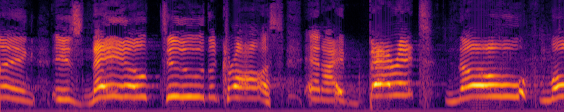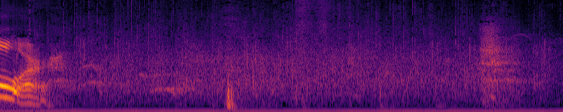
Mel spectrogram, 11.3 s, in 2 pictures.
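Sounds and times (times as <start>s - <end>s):
speech: 0.2s - 6.3s
audience clapping: 5.1s - 11.2s.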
